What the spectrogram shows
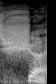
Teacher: Initially to ja, but nowadays, it's sha, at least to porteños.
